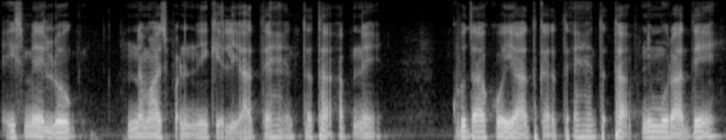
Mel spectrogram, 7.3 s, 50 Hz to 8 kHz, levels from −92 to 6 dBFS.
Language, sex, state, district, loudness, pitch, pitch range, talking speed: Hindi, male, Delhi, New Delhi, -17 LUFS, 115 Hz, 85-125 Hz, 150 wpm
